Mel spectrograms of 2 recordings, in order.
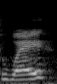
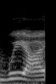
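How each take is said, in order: First: The name is said as one syllable. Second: The name is said as two syllables. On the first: The speaker calls it wrong. "not just way because that's what it looks like" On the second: The speaker calls it right. "you pronounce this your we I"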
